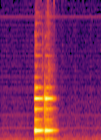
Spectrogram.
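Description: A short two-note electronic chime from a phone's Siri voice assistant, accidentally triggered by speech, bright and tonal, rising quickly and fading within a quarter second. No talking around it.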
